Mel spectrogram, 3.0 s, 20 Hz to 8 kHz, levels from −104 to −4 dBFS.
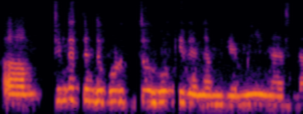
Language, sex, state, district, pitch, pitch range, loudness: Kannada, female, Karnataka, Dakshina Kannada, 230 Hz, 195-255 Hz, -38 LUFS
